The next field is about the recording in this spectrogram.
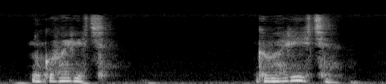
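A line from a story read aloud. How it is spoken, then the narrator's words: Cautious whisper. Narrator (Russian): шепнул наконец Шахов, убедившись, что Еворский опять заснул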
